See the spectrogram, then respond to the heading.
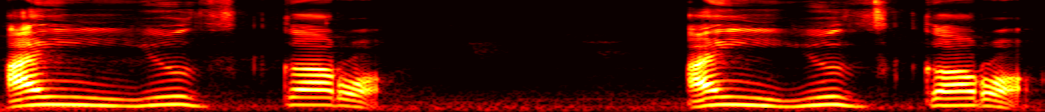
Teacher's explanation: ذال کو سافٹ پڑھیں گے، زبان کو ہلکا سا باہر کر کے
